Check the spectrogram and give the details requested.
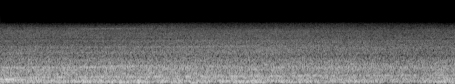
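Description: Electric commuter train running through the station, a steady rumble of wheels and motors that eases off slightly toward the end.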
